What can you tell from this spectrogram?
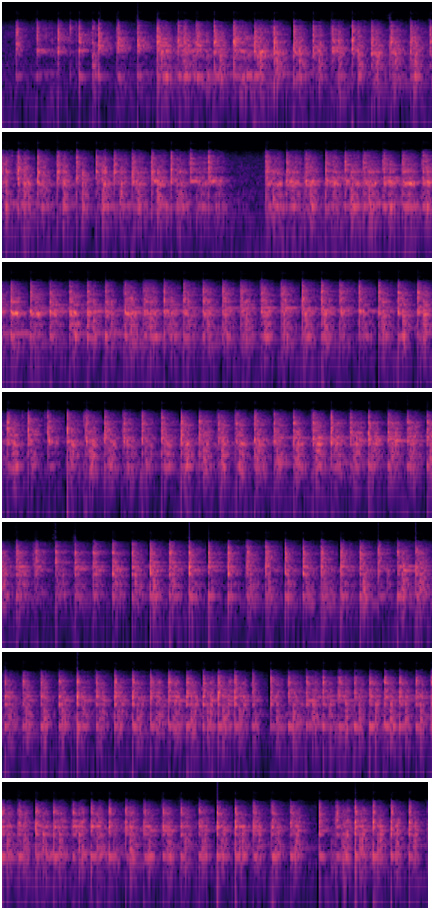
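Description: A bird pecking steadily at a metal can, a fast, even run of ringing taps several times a second, with a short break about seven seconds in and another near the end.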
